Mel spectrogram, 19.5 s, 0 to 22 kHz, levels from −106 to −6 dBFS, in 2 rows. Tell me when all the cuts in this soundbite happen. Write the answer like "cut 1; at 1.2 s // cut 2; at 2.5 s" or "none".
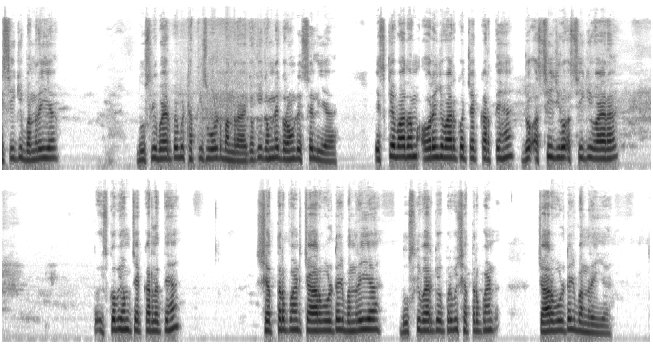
none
